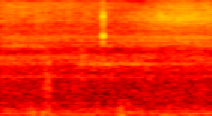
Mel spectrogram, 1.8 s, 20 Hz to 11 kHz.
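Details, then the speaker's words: 2002 Chevy Silverado work truck with over 300,000 miles, warming toward 180 degrees before a plug, wire and fuel filter tune-up: steady, even low idle rumble with no knocks or misses, normal idle. "it sounds good, guys."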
